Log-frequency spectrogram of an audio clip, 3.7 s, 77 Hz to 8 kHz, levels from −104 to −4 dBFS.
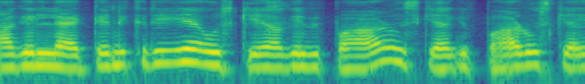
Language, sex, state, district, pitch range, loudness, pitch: Hindi, female, Himachal Pradesh, Shimla, 195-225 Hz, -16 LUFS, 205 Hz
